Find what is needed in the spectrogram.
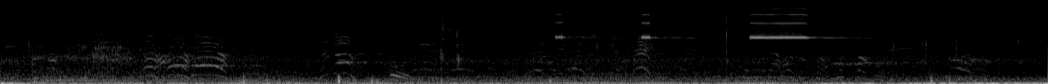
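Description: Referee's pea whistle blown twice briefly and then once longer, the full-time whistle. Distant shouts from players come a few seconds before it.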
